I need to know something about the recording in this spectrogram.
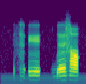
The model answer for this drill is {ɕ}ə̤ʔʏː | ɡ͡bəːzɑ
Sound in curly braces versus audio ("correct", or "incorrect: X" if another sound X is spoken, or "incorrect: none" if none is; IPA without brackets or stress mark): incorrect: θ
